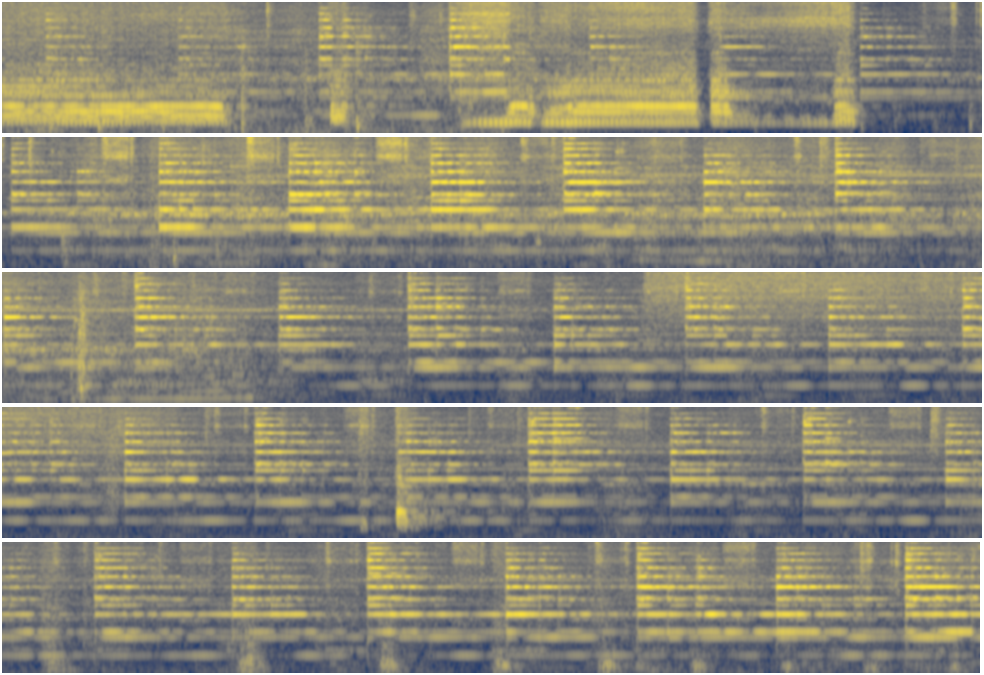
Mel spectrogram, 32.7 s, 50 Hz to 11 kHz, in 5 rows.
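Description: New Hope & Ivyland No. 40 steam locomotive's whistle sounded twice: a short blast, then a longer one that slides up in pitch as it opens. After that a bell rings in a steady rhythm, with steam hissing.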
